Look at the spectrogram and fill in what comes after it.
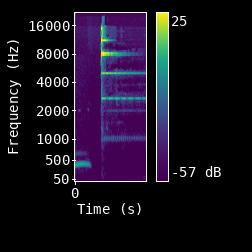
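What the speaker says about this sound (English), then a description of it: "He loves that bell, man" A single small desk bell is struck once as a dad joke bell, a bright, close ding that rings on and fades, following a short tone.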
